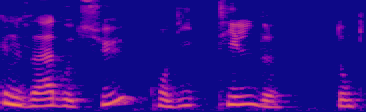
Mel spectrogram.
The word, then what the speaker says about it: tilde: La médiane, elle s'écrit X avec une vague au-dessus, qu'on dit tilde, donc X tilde.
